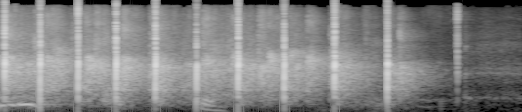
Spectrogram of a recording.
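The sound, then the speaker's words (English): An audience applauds the staff and helpers who supported the evening's proceedings, a dense, steady wash, with one set of sharp, evenly spaced claps standing out on top. It dies away after about three seconds, leaving a last lone clap. “So let's give all of those people a round of applause and bring us together.”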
